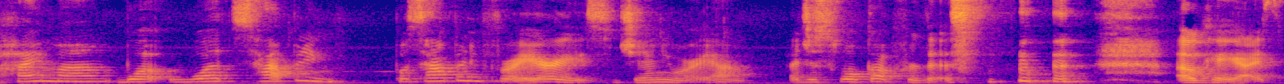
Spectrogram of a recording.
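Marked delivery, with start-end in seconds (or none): 0.1-5.0 high, cutesy voice for the cat; voicing the cat. Owner voicing her cat waking up and saying hi, high cutesy voice. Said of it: "her little head just peeks over the camera". 5.0-5.9 light laugh. Real, not acted. Laughs at her own cat voice.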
